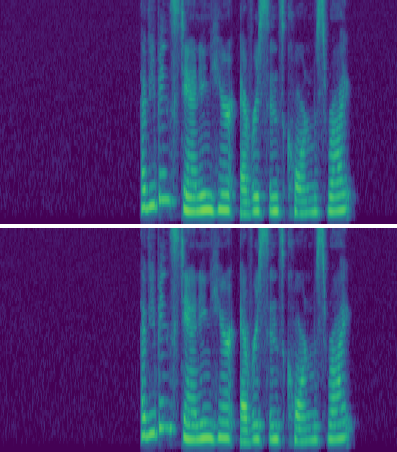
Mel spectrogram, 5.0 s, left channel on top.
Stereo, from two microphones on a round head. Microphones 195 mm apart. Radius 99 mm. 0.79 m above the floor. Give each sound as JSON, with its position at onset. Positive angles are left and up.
{"t": 1.8, "sound": "a woman speaking", "side_deg": -5, "distance_m": 0.7}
